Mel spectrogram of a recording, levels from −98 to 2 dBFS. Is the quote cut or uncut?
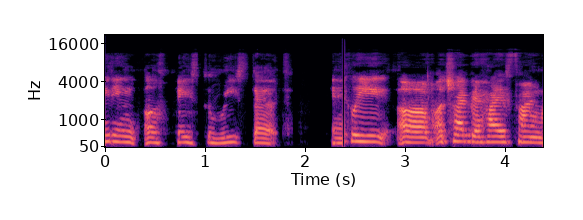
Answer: cut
